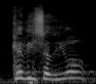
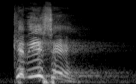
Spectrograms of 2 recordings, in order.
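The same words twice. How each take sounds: First: Asked softly, almost hushed; quiet question. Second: Higher and louder, punched; forceful question. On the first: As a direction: lean in and ask it quietly. Predicador pregunta suave a la congregación. (pregunta suave, casi en voz baja) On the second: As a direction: hit it hard as a challenge. Predicador repite la pregunta con fuerza. (pregunta enérgica, más aguda y fuerte) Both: Acted.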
